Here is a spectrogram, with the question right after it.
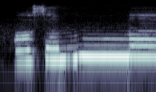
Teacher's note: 2 seconds for this shadda, mim mushadda, 2 seconds for the nasal sound. Then after that, 2 seconds because there's a alif attached to it.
